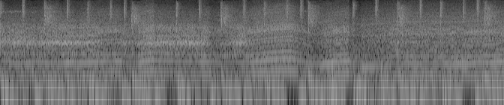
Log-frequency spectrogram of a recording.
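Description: Honda Accord engine in Enthusia Professional Racing pulling hard uphill, a steady loud rising drone with shifts in pitch, faint repeated ticks over the top, with no talking.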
